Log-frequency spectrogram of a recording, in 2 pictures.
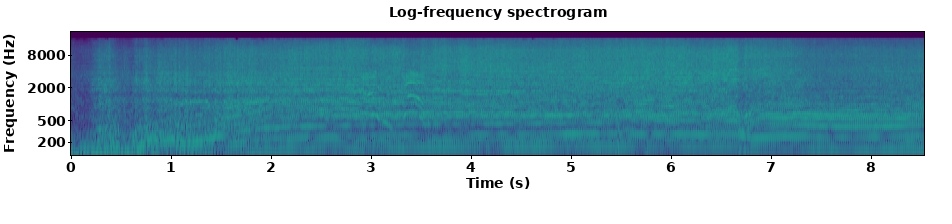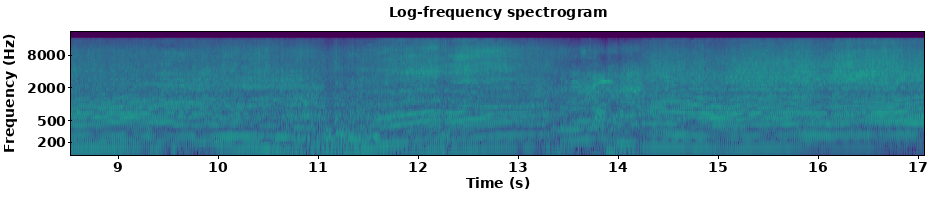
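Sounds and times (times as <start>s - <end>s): car engine revving high: 0.0s - 17.0s
tyres screeching: 1.4s - 17.0s.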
